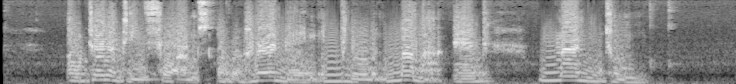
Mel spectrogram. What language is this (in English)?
English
